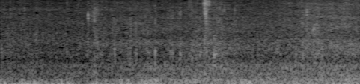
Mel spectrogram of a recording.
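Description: Outdoor wind buffeting the microphone in a low, steady rumble, over the soft wash of small waves breaking on a sand-and-shingle beach.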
